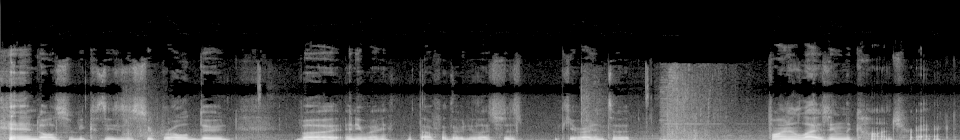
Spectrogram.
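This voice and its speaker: A man's voice: low voice, fairly even intonation, a little slow, long pauses, mellow, soft background music. A man giving casual let's play commentary as a gaming host, with slangy, jokey asides.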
